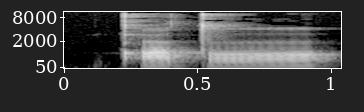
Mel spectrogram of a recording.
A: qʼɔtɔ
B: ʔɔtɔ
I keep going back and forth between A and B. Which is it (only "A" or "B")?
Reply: A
